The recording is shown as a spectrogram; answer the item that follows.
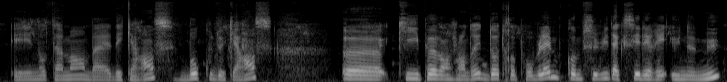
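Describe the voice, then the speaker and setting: French woman breeder, casual explainer tone, recorded on a phone outdoors with faint farmyard noise. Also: lowish voice. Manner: chatty, explanatory, with many fillers. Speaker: poultry breeder. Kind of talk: casual walk-through video. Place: outdoor poultry yard. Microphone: handheld phone. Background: hens clucking.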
